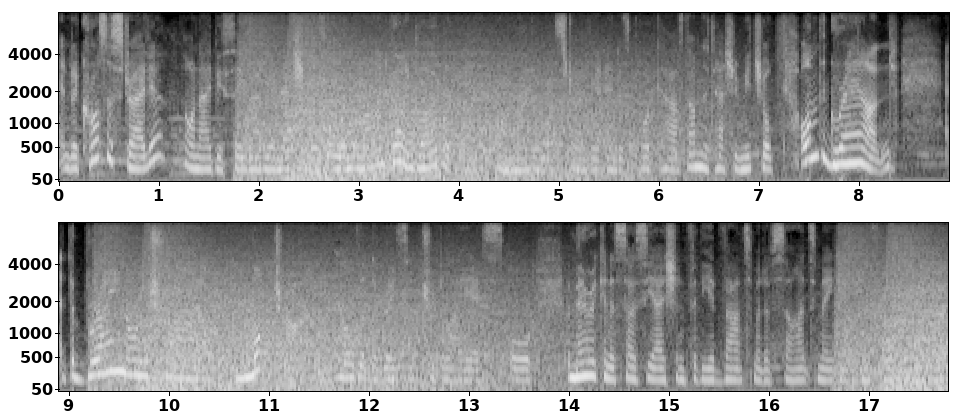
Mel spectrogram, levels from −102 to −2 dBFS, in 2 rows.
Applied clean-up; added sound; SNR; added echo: none; Thunder; 2 dB; none.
